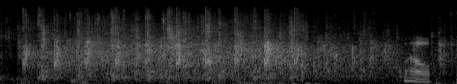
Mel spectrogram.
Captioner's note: applause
